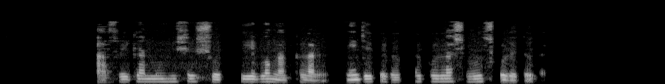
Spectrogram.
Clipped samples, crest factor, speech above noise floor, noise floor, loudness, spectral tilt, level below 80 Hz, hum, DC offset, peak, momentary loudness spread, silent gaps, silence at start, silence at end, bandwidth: under 0.1%; 20 dB; over 65 dB; under -90 dBFS; -26 LUFS; -4 dB/octave; -68 dBFS; none; under 0.1%; -6 dBFS; 8 LU; 2.26-2.40 s, 3.34-3.38 s, 4.05-4.10 s; 0.95 s; 1.3 s; 8 kHz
